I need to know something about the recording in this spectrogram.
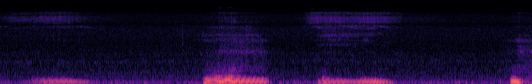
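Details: A dozing Shiba Inu snores steadily, producing several deep, rasping, droning breaths at roughly one-second intervals, the last one cut short, with no other sounds around.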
